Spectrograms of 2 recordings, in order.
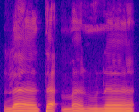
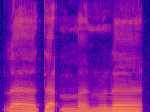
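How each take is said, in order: The two takes are said the same way.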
